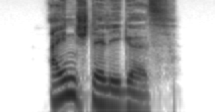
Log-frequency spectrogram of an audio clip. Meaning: strong/mixed nominative/accusative neuter singular of einstellig
- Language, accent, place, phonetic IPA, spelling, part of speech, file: German, Germany, Berlin, [ˈaɪ̯nˌʃtɛlɪɡəs], einstelliges, adjective, De-einstelliges.ogg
